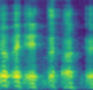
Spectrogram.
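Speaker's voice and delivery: slow delivery, laughing through the words. Telling the other speaker to go ahead: laughing while talking. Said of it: "Why are you laughing?".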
